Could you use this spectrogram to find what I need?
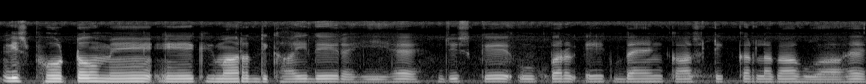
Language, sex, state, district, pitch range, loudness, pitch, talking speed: Hindi, male, Haryana, Rohtak, 125-135 Hz, -21 LUFS, 130 Hz, 125 wpm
